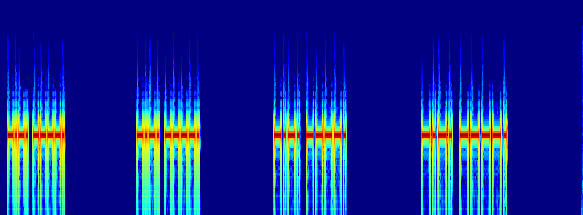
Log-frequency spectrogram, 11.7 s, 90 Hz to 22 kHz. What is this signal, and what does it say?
Morse code, heard as a keyed tone, about 31 wpm, 700 Hz. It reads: C9 C9 C9 C9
